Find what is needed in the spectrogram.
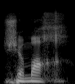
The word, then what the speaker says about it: Shema: Now, the way we'd probably pronounce it if we were Hebrews, we'd have to go, everyone do that. Come on, I'm going to, Shema. Come on, spit on the person's back, the back of the head in front of you.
